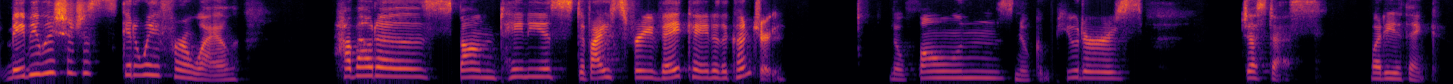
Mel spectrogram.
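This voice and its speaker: A woman's voice: a little high, animated, normal speed, lightly acted. A woman reading the part of an earnest, anxious young witch in a script table read. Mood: relieved.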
